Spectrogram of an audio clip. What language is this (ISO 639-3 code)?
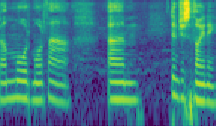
cym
